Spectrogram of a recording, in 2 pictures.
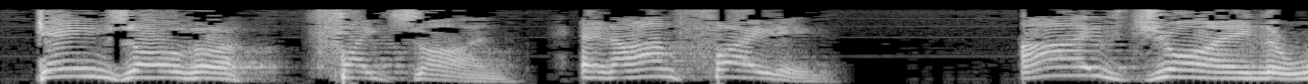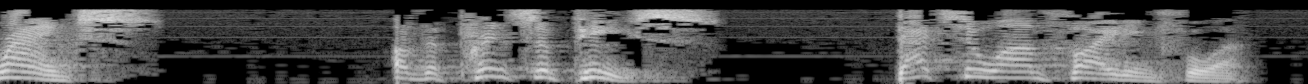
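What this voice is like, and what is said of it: Loud, angry raised voice. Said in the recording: “lower your voice ... Don't get angry”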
